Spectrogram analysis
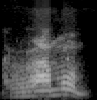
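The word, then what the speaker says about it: Ramón: Ramon. Yeah. You're dragging the R like we do. There you go. Ramon. Dragging the letter R.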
